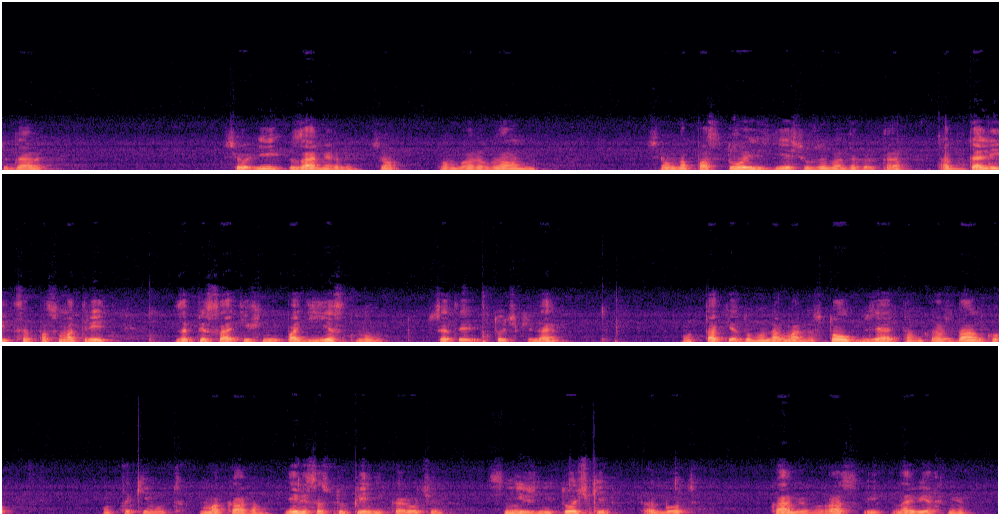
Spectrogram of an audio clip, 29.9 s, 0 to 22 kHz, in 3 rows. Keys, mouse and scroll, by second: 9.3 shift+middle click, 10.3-11.8 middle drag, 13.9-15.1 middle drag, 15.3-16.5 shift+middle drag, 19.1-23.5 middle drag, 23.9-26.1 shift+middle drag, 26.2 middle click, 29.6-29.9 middle drag.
